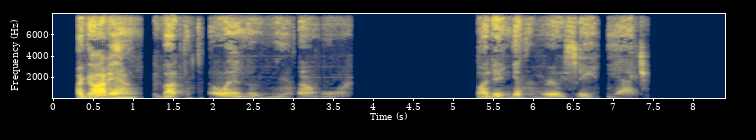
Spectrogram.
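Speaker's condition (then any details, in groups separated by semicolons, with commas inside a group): Speech impediment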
